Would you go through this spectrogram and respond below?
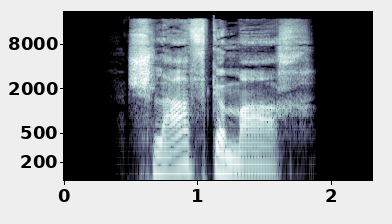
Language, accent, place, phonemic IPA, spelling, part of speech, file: German, Germany, Berlin, /ˈʃlaːf.ɡəˌmaːx/, Schlafgemach, noun, De-Schlafgemach.ogg
- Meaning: bedroom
